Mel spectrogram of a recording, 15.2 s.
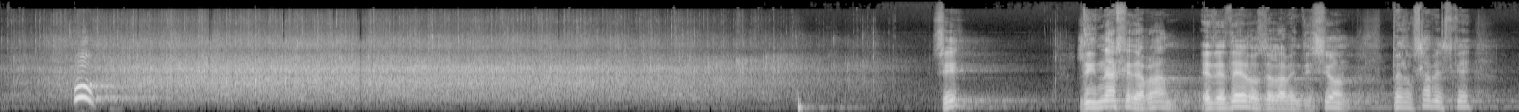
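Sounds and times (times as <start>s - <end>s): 
audience applause: 0.0s - 9.0s
speech: 0.8s - 1.1s, 9.4s - 9.7s, 10.8s - 14.9s
sharp thump: 8.0s - 8.2s.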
